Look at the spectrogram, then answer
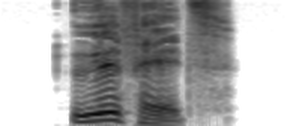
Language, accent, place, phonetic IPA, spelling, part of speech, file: German, Germany, Berlin, [ˈøːlˌfɛlt͡s], Ölfelds, noun, De-Ölfelds.ogg
- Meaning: genitive singular of Ölfeld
